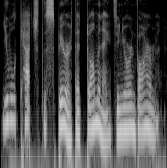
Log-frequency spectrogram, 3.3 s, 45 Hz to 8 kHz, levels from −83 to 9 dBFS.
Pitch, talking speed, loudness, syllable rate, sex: 150 Hz, 180 wpm, -19 LUFS, 5.3 syllables/s, male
